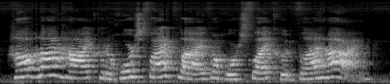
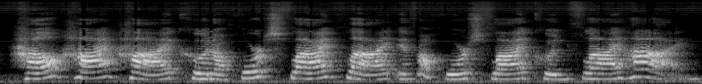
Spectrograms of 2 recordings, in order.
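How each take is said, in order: First: It is said at a quick pace. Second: It is said at a slow, careful pace.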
